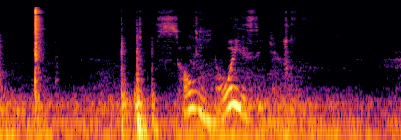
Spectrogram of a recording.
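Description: Scissors are set down on a hard surface with a clack.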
